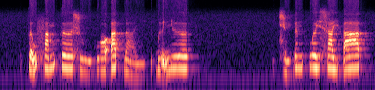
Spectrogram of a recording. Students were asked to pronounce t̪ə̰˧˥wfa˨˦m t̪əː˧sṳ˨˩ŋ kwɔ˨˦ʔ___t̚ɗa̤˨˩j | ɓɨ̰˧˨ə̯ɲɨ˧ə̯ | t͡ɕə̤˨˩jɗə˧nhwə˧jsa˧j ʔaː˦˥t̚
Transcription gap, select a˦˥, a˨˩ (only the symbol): a˦˥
